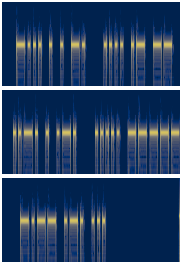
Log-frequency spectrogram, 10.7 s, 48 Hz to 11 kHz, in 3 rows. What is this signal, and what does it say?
Morse code, heard as a keyed tone, about 22 wpm, 700 Hz. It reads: BEEN HAM FER 50 YRS
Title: Practice QSO - Exchange 3 - More Info - 22wpm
